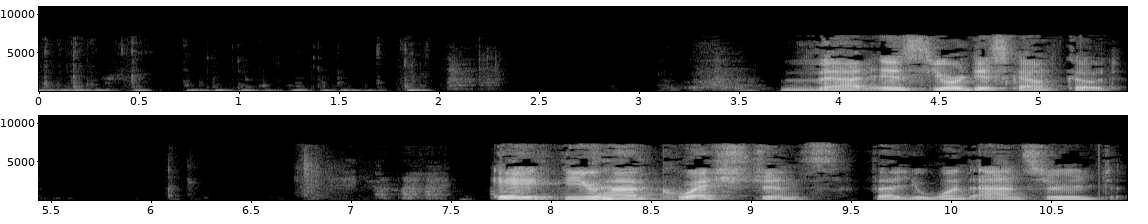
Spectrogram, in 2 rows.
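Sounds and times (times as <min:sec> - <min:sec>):
typing a discount code on a computer keyboard: 0:00.0 - 0:02.3
speech: 0:03.7 - 0:05.5, 0:07.7 - 0:10.8.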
